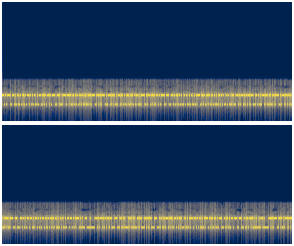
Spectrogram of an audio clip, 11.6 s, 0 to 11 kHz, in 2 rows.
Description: RTTY, about 75 baud. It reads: THIS WAS THE FIRST TELEPRINTER TO SUCCESSFULLY OPERATE FROM AN AIRPLANE. MORKRUM MODEL GPE PERFORATOR - THE
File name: fsk850-75B / teletype-corp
